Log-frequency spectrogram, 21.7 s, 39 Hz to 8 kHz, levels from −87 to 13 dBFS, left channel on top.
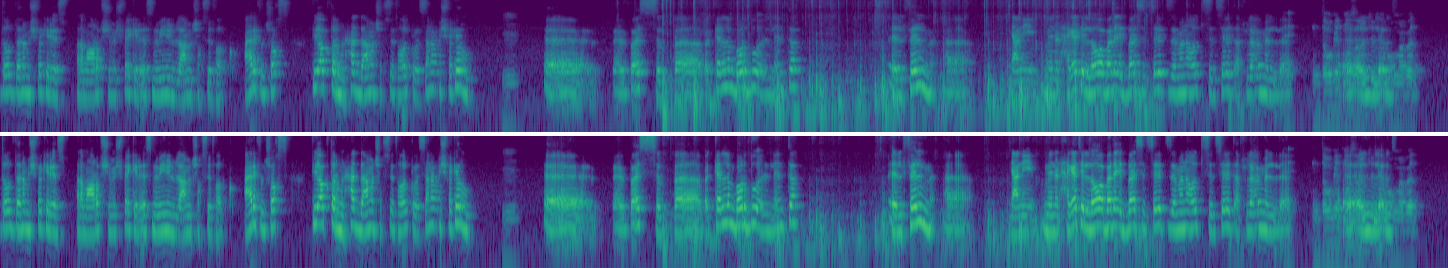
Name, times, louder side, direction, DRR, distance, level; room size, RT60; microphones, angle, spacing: voice 1, 0.0-3.4 3.7-4.2 4.7-7.1 8.2-12.0 13.3-14.6 15.2-19.4 20.1-20.9, right 5 dB, 55° right, 0.4 m, -26 dB
sound 1, 5.9-6.1 9.3-9.6 9.9-18.1 18.4-18.9, left 4 dB, 70° left, 0.5 m, -40 dB
voice 2, 19.7-21.2, right 2 dB, 25° right, 0.9 m, -37 dB
5.3 x 3.8 x 2.6 m
head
